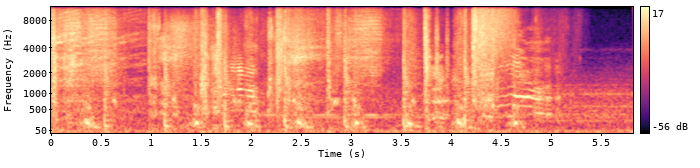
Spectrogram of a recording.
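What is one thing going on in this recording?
Monsters cry out.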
